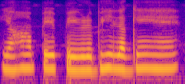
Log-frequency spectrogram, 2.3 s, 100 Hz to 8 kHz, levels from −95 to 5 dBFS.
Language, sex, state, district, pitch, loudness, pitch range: Hindi, female, Madhya Pradesh, Umaria, 230 Hz, -17 LUFS, 215-235 Hz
